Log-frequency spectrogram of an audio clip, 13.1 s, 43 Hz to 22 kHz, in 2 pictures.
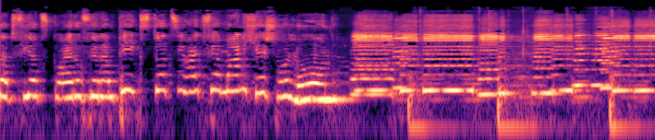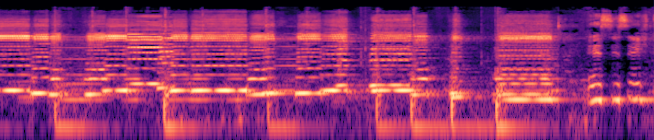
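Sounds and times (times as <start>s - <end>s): button accordion melody with bass: 3.3s - 12.4s.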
